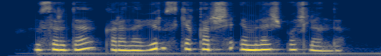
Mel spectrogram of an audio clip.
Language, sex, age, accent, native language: Uzbek, female, 19-29, Toshkent viloyati, Uzbek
